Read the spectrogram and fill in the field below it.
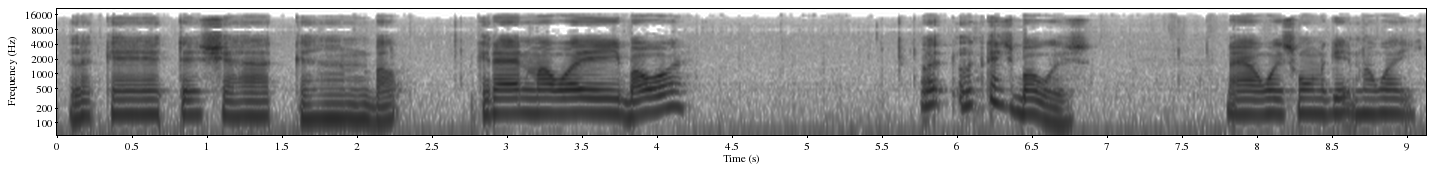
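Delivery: hammed-up tough gamer voice, playful; silly put-on voice. A hint of a goofy voice while pushing past teammates. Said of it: "Now I'm still talking like this".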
